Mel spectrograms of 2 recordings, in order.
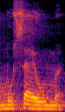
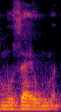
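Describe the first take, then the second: First: The middle consonant is a hissing s sound. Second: The middle consonant is a buzzing z sound. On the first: The speaker calls it right. "so museum" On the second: The speaker calls it wrong. "not museum"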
